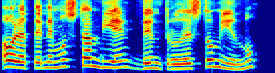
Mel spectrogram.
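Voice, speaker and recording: Spanish-speaking woman teaching online, animated. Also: fairly high pitch, moderate pace. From Costa Rica. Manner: explanatory, asks students rhetorical questions. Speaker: university tutor. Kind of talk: online class lecture. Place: video call. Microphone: video call.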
